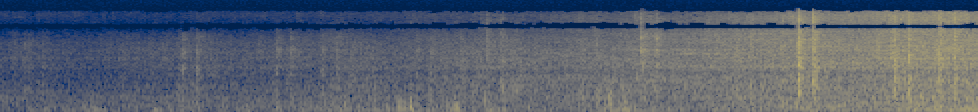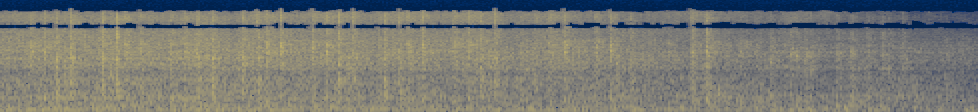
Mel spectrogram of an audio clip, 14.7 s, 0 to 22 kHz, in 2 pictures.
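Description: JR Shikoku 2700 series diesel limited express train passing, its sound building from about four seconds in. It carries a low engine drone and the clickety-clack of wheels over rail joints.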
